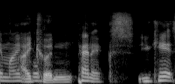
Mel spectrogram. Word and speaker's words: Penix: You have to properly pronounce it. Penix.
